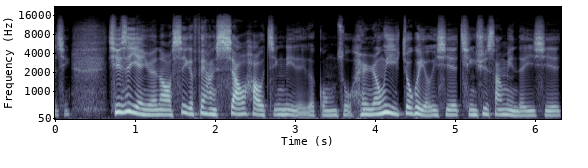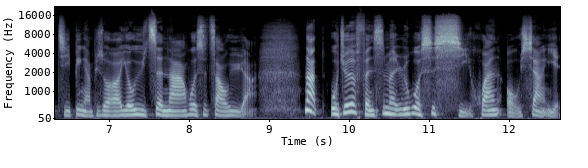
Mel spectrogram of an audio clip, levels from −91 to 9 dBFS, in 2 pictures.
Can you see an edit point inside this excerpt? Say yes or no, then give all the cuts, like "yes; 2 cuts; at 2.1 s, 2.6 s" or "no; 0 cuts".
yes; 1 cut; at 9.7 s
